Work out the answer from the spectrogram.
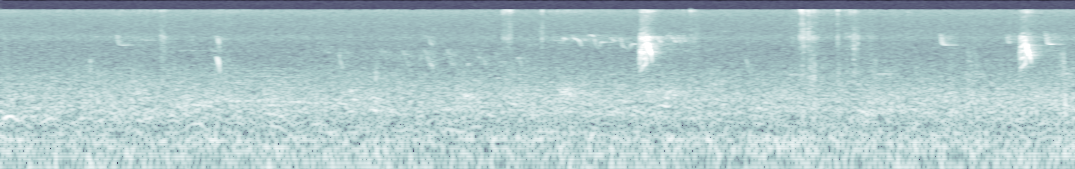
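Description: Faint outdoor background with scattered short, high bird chirps; two louder chirps stand out, about five seconds in and near the end.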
